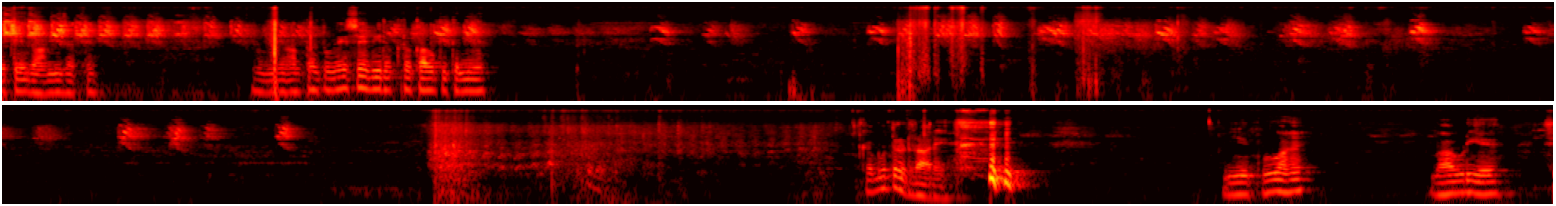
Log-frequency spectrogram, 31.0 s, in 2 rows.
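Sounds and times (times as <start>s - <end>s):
small birds chirping: 0.0s - 18.8s, 25.8s - 31.0s.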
